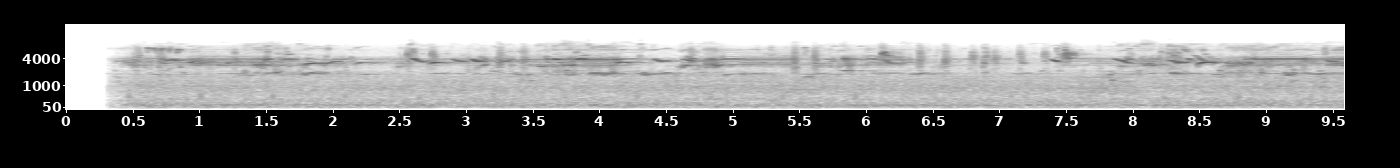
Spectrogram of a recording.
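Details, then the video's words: Many birds chirping and chattering together in a tree around 4:45 pm MST as sunset approaches; dense, sharp, high chirps overlap continuously with brief louder bursts, over a faint low steady background rumble. "Birds Chirping While Sunset is Approaching"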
